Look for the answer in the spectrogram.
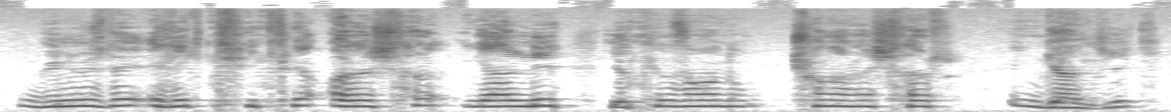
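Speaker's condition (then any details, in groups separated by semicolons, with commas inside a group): Cerebral palsy; reading not fluent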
